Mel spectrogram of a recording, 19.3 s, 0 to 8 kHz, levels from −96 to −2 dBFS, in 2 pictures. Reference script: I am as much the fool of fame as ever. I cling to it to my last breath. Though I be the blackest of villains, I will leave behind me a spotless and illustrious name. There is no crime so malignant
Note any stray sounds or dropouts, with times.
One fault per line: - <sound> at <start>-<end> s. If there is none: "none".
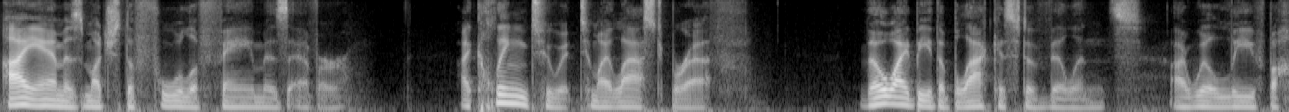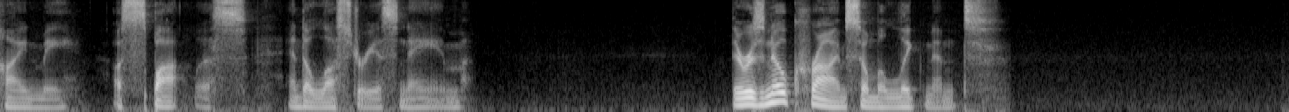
none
